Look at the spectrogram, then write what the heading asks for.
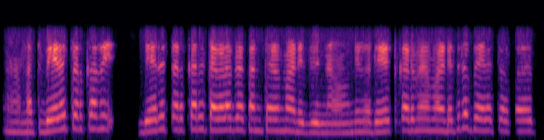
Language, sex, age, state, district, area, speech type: Kannada, female, 30-45, Karnataka, Uttara Kannada, rural, conversation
